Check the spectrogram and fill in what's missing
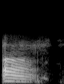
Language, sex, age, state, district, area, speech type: Malayalam, male, 18-30, Kerala, Kottayam, rural, conversation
